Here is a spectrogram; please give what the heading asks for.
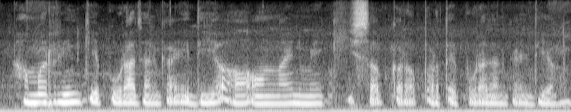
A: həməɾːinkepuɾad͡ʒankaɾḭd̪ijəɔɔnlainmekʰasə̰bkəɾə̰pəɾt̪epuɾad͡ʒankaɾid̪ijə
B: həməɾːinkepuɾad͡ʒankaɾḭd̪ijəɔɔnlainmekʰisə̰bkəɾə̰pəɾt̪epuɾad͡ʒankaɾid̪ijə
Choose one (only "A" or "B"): B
